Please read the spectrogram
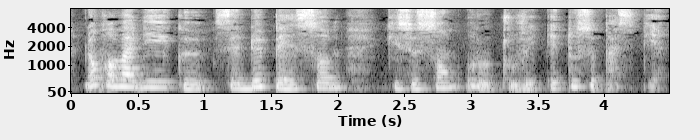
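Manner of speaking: usual speaking voice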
